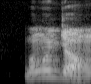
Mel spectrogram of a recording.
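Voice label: "mengunjung", Malay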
